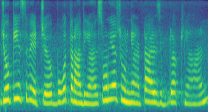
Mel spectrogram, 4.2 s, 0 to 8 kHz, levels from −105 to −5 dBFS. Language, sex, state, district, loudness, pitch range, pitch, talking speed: Punjabi, female, Punjab, Kapurthala, -14 LUFS, 245-320 Hz, 270 Hz, 170 wpm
